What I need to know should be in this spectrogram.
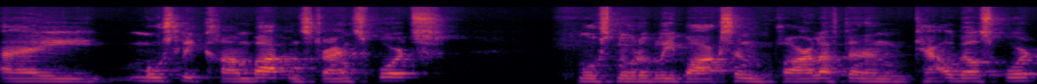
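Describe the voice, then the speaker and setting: A man in a Northern Irish accent, fairly high-pitched, at a moderate pace with fairly even intonation. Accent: Northern Irish (Belfast). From Belfast, Northern Ireland. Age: 40s. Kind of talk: casual interview chat.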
